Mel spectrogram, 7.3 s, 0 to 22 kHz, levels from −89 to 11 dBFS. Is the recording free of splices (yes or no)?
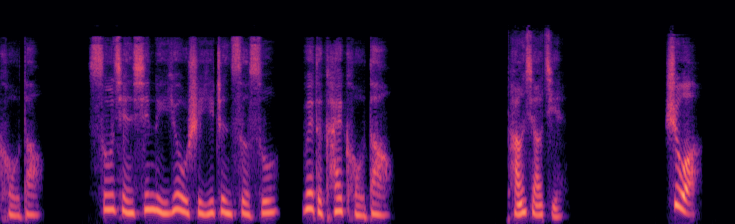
no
